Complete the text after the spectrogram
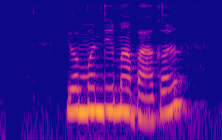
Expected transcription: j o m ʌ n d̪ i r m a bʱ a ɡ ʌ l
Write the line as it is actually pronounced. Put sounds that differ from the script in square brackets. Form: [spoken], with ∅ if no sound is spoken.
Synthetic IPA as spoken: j o m ʌ n d̪ i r m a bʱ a ɡ ʌ l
